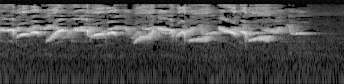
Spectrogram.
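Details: Nightingale song made of quick, fluty, twisting whistled phrases tumbling up and down in pitch, several in a row with brief gaps, fading out toward the end; little background noise.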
